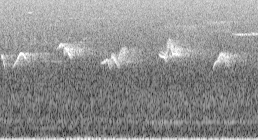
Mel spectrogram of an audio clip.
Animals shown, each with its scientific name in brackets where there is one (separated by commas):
Scarlet Tanager (Piranga olivacea), Black-throated Green Warbler (Setophaga virens)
